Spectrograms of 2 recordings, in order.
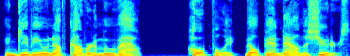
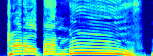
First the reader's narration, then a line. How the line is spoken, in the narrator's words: Nail screamed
